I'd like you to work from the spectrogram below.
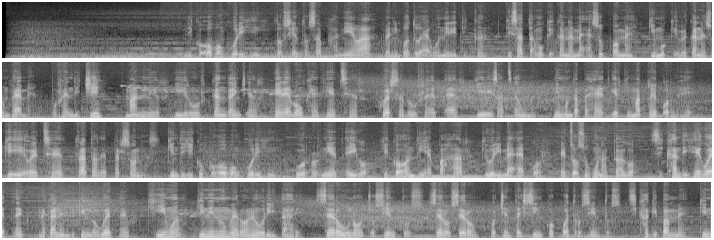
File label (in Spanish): chichimeco jonaz; Trata Laboral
